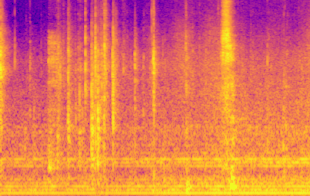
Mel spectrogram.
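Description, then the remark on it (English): Playing cards being bridge shuffled in midair: quick snapping clicks build into a brief fluttering riffle, then a softer patter and one last crisp burst as the deck settles, with no talking. “You guys didn't see it, but I actually bridge shuffled cards in midair.”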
